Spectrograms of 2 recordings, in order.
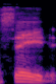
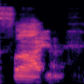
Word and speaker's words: Sade: his name is pronounced Sade it took me about the first five months working with him to learn that it's not side it's s um there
